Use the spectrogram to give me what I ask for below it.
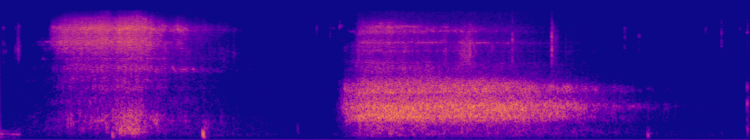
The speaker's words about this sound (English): I invite us all to take a deep breath.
